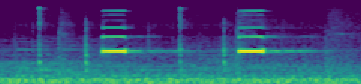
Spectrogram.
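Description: A digital multimeter in continuity buzzer mode gives two short, steady electronic beeps about half a second apart while testing a relay, against a quiet background with faint clicks.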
